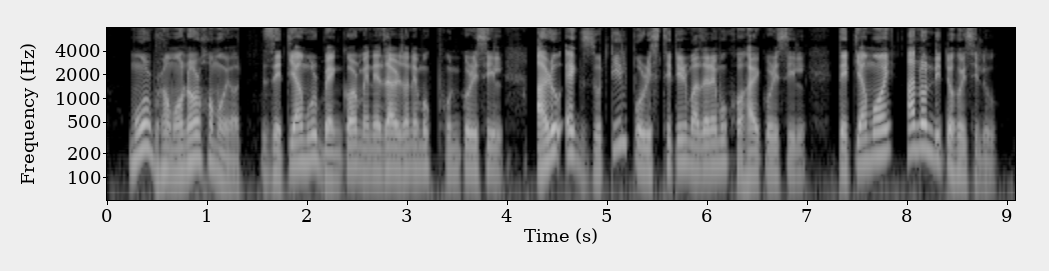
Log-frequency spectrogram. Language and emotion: Assamese, happy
